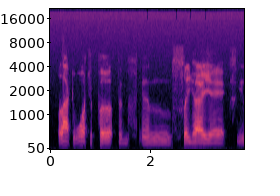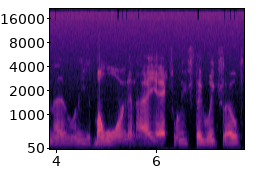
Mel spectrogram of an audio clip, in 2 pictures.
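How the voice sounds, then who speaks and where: In a Southern US accent, a man with a very deep, low pitch and a dark, mellow tone talks in a monotone, flat way, the sound dry and close with no echo. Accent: Southern US rural. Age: 70s. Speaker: dog breeder and hunter. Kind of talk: casual interview.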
